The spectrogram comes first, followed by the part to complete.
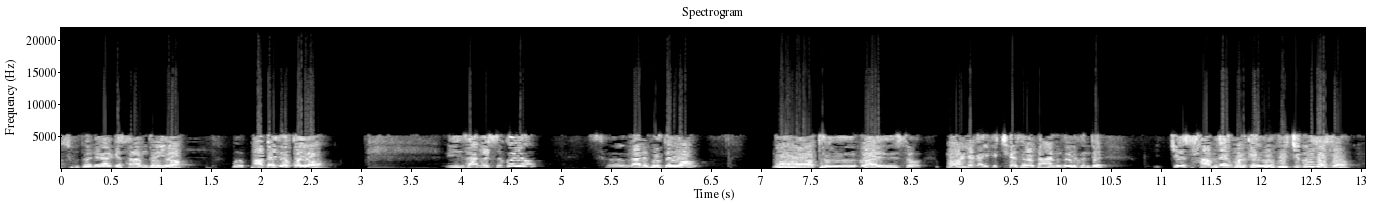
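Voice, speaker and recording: A man's voice: high-pitched, moderate pace, pauses often. An older man preaching a folksy sermon, scolding his congregation and acting out voices of biblical figures. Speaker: pastor. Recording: dull lo-fi church recording.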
